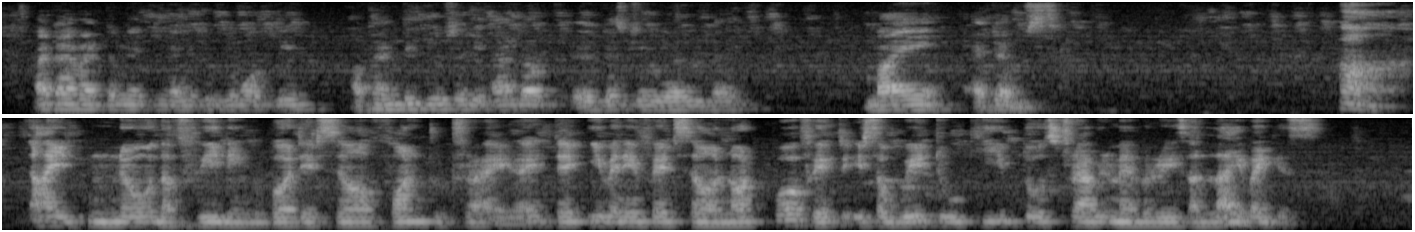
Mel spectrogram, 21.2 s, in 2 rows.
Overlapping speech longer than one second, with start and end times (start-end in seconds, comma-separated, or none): none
